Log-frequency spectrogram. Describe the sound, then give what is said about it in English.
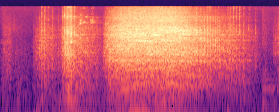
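A power drill bit reopens a hole to clear debris: a brief whirring burst, then a loud, sustained grinding whine for about two seconds before it winds down. No one speaks. “So we've opened the hole a bit with the drill bit again, so having another go.”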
